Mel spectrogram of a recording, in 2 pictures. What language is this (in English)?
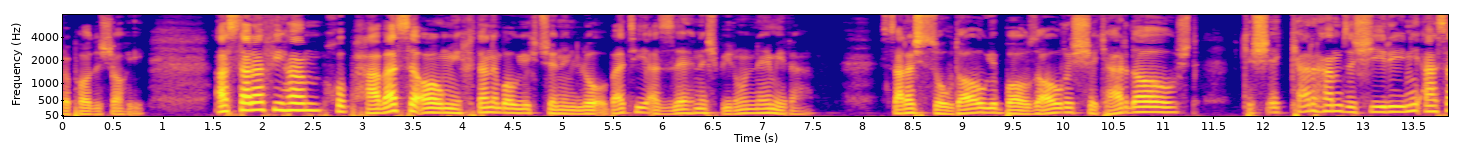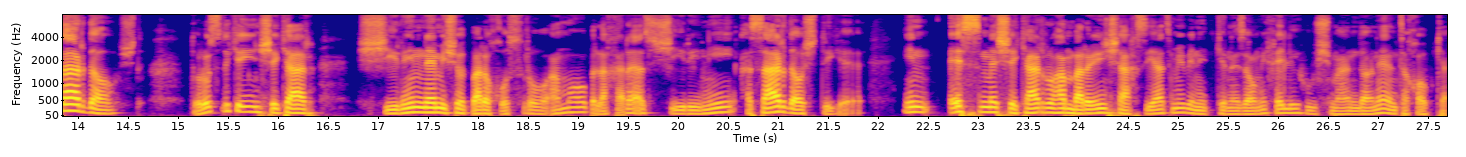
Persian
